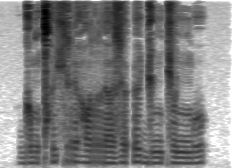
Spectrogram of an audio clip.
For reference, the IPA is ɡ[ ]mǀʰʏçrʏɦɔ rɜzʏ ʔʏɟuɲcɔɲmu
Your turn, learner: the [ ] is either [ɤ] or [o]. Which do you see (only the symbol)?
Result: ɤ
